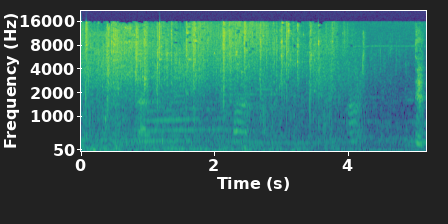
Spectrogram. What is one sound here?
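A sled rushes and hisses over snow.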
